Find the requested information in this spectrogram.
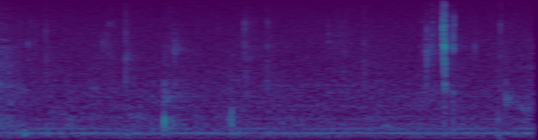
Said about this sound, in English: Sorry, that is the dog chewing on a rubber piece of what she just bit off of this toy.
